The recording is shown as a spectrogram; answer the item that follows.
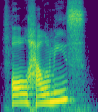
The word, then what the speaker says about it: Alholowmesse: It's All Hallowmas. A-L-H-O-L-O-W-M-E-S-S-E. And it means All Saints Day. – Wait. A-L-H-O. – L-O-W-M-E-S-S-E. – W-E-M-S-S-E. – W-M-E-S-S-E.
